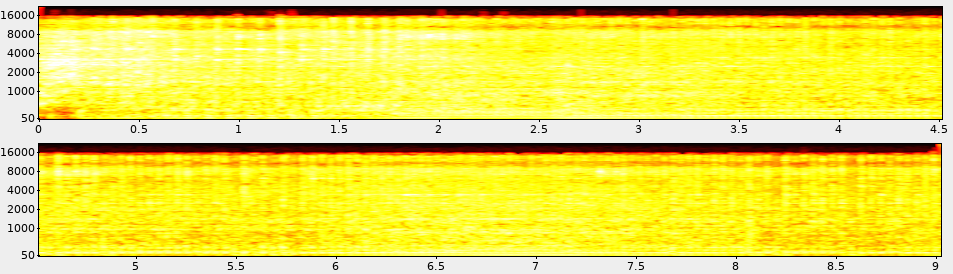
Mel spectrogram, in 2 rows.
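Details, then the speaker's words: Poulan Pro snowblower with 9.5 hp Briggs & Stratton engine after carburetor cleaning, electric start: settles into a steady, even run with no surging or missing; running healthy. "There it is, up and running. Alright, it's up and running really nice."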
